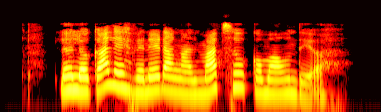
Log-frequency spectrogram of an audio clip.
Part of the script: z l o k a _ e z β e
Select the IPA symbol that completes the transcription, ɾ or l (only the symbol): l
